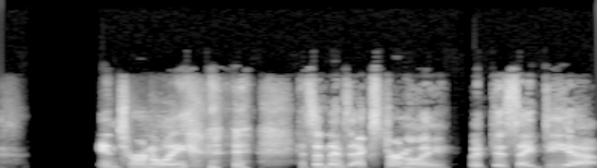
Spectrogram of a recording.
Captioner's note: chuckles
